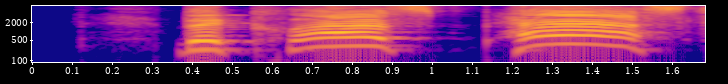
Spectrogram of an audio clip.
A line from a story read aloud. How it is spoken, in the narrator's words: shouted Mrs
